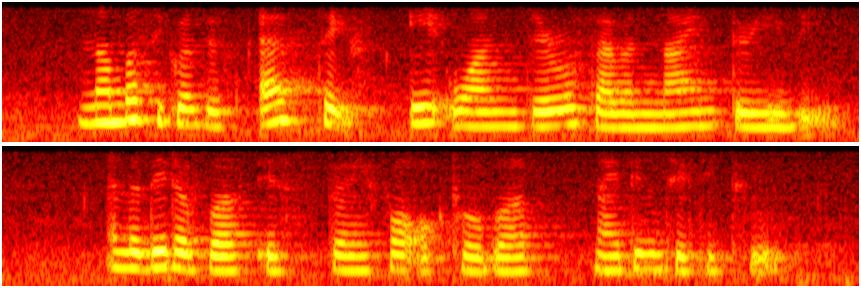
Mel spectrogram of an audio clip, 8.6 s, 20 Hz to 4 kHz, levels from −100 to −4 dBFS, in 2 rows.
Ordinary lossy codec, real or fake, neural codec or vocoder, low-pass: none; real; none; 3.6 kHz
